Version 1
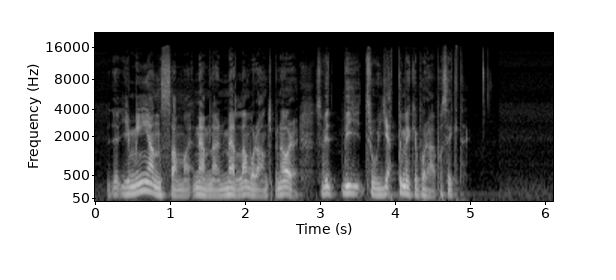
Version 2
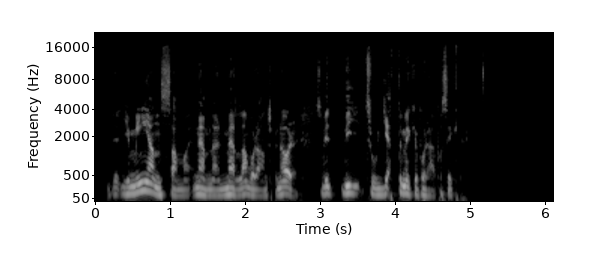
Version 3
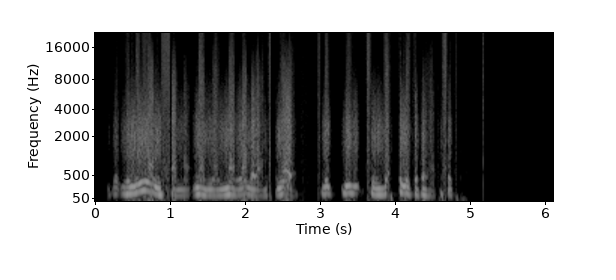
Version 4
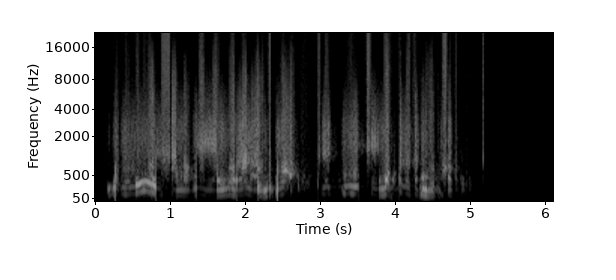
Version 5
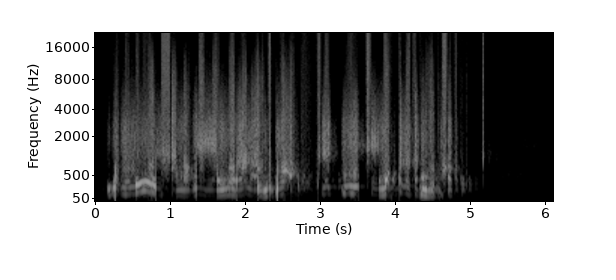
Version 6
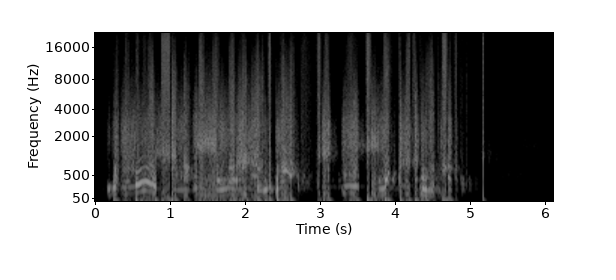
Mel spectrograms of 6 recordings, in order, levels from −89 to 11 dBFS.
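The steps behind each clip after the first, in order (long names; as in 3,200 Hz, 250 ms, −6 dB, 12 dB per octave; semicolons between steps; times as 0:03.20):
spectral dynamics exaggerated over time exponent 2; level −7.5 dB
brickwall limiter −27.5 dBFS, peak gain reduction 11 dB; short delay modulated by noise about 2,000 Hz, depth 0.28 ms
compressor whose output falls as the input rises −38 dBFS, ratio −0.5; feedback echo with a low-pass in the loop 89 ms, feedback 30%, low-pass 860 Hz, level −21.5 dB; high-pass on a step sequencer 3.7 Hz 230–1,500 Hz; level +1 dB
downward compressor, threshold −38 dBFS, peak gain reduction 9 dB; level +7.5 dB
asymmetric clip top −39 dBFS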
